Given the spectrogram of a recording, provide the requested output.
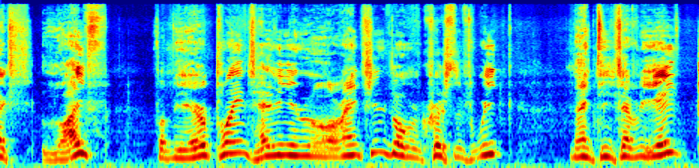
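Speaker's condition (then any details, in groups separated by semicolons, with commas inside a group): Parkinson's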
